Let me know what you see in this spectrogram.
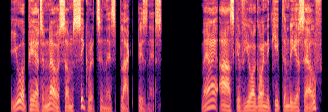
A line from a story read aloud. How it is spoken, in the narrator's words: said the physician harshly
